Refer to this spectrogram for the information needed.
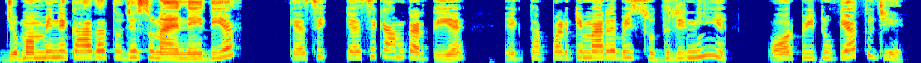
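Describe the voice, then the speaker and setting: A harsh, hot-tempered young husband from a cartoon moral story barks orders and threats at his wife, with a woman putting on the voice. His voice sits a little high and he scolds more than he speaks. The recording is dry and close. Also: quick pace, no echo, close to an everyday voice. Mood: angry threats.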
